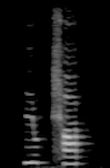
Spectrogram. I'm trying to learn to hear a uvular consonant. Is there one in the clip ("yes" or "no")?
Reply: no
